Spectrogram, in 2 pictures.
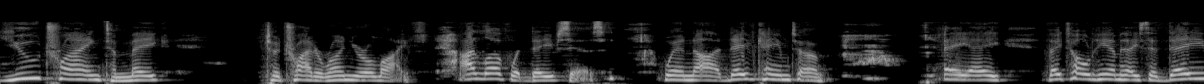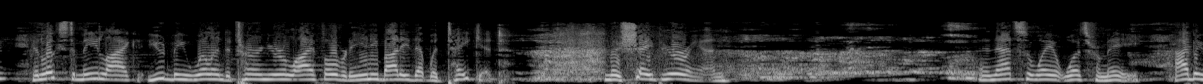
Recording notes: Friends in Recovery Roundup Rally held in Durban South Africa. This event is live and on Zoom.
